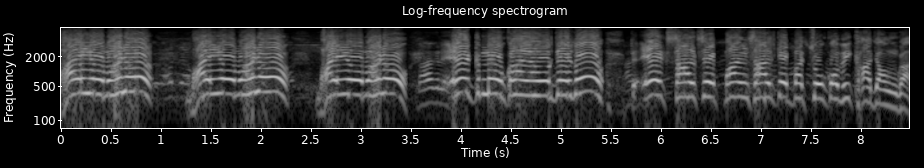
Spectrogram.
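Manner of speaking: rally-style political oration, projected to a crowd. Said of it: "अरे आप तो नरेंद्र मोदी के स्टाइल में बोल रहे हैं।".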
